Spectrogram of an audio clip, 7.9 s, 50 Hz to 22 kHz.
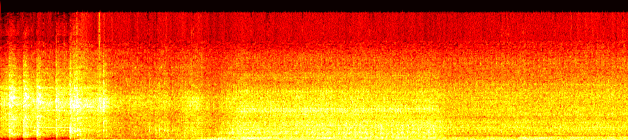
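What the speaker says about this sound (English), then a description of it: "That like fired right up." A swapped Honda K24 engine in an eighth-generation Civic Si cranks briefly and fires up, then settles into a loud, steady idle close by after a quick rev.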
